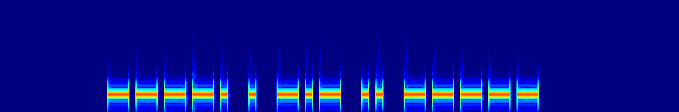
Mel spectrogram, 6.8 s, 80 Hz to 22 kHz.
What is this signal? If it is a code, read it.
Morse code, heard as a keyed tone, about 17 wpm, 700 Hz. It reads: 9EKI0
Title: Code Groups - 5 Letter:Numbers - 17wpm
